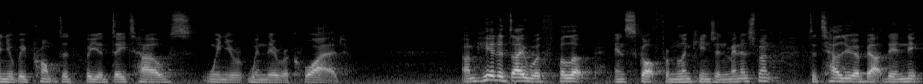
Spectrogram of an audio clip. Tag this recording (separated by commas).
Speech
